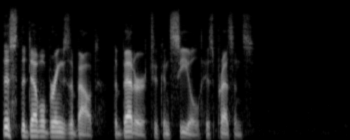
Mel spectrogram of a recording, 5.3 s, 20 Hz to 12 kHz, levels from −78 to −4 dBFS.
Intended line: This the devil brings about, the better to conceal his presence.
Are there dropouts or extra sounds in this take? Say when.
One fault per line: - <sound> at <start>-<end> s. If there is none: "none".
none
